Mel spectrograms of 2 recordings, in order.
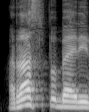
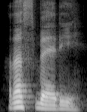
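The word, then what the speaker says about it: raspberry: यहाँ पे इसको कूप नहीं पढ़ेंगे, और ये रस्पबेरी नहीं होता, ये क्या होता है, रसबेरी, रसबेरी, यहाँ पे पी क्या हो गया, साइलेंट हो गया।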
